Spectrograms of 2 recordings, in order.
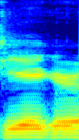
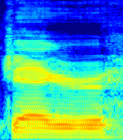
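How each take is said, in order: First: The name is said like "Yay-ger". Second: The name is said like "Jagger". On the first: The speaker calls it right. "I think it's Jaeger" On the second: The speaker calls it wrong. "I don't think it's Jagger"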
